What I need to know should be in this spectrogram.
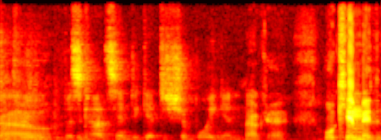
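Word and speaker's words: Cheboygan: It's pronounced Sheboygan, but it's a CH.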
